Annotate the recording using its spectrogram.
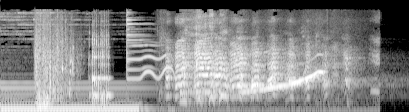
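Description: A children's song ends on a held chord with two sharp drum hits. Cartoon characters then laugh over a rising glide for about two seconds, fading out near the end.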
